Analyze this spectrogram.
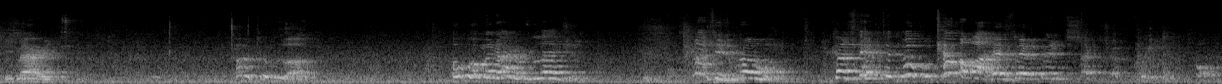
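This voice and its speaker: A man's voice: very high voice, wildly swooping pitch, slow pace, pauses often, exaggerated voice. King Henry, as a man acts him, aging and grandiose. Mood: wistful, proud. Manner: declamatory, theatrical. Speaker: stage actor. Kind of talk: theatrical monologue on stage. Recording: echoey hall from far off, noisy.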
